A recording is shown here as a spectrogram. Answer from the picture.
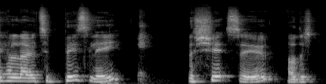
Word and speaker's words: Shih Tzu: uh desert please say hello to Bisley the Shih Tzu or the shisu as it's actually pronounced two years old as of May 12th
